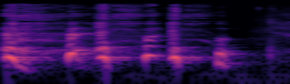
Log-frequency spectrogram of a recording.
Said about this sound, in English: I'm going to do my fake cough now. And okay. I think you'll be like, wow, that seems real.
